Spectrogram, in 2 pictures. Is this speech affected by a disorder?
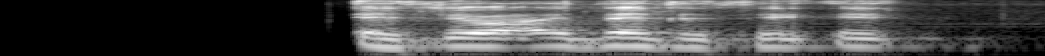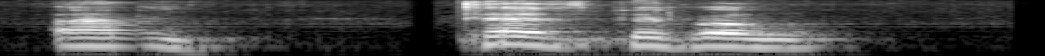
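Yes: MND; voice banked reading I Will Always Be Me ebook, 99.9% own voice, earlier app bank sounded foreign.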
